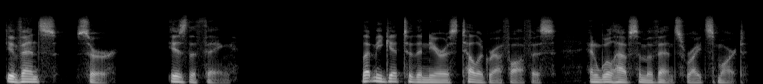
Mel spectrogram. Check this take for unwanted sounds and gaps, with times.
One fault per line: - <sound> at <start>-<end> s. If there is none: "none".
none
